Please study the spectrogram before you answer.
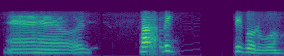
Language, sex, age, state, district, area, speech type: Bengali, female, 30-45, West Bengal, Cooch Behar, urban, conversation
